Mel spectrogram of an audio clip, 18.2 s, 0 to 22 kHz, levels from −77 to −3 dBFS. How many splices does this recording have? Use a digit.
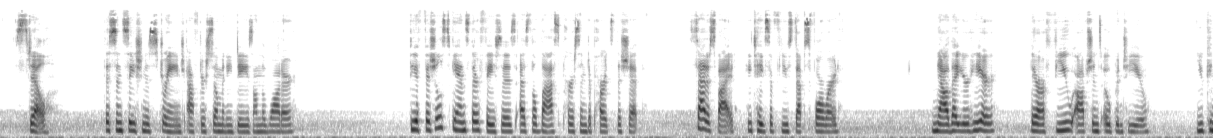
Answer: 0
